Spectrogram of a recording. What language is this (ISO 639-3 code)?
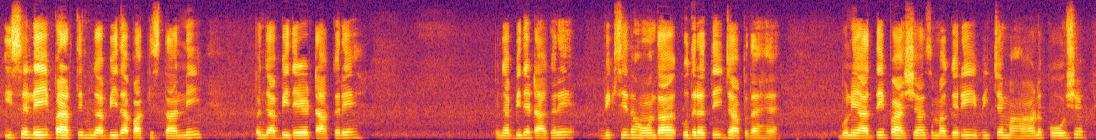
pan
